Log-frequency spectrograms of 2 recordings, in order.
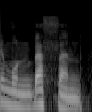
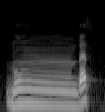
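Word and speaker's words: منبثّا: مثلا کلمه منبثن، اگر این صاد دو تیکه بشه، مثلا در این صورت که من تلفظ میکنم، به این صورت که تلفظ میکنم، منبث، این قطع شدن اشکال داره. صوت در تلفظ این حرف در حالتی که تشدید داره ادامه داره، منبث، یه مقدار من میکشم که شما بهتر متوجه بشین.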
